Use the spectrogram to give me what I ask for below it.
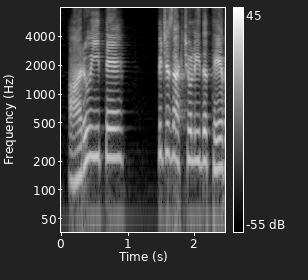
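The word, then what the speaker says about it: あるいて: So it will be pronounced as aruite, which is actually the te form of the verb arukimas, which means to walk.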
